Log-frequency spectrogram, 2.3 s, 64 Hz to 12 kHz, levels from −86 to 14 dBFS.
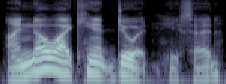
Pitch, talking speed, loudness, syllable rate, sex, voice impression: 105 Hz, 210 wpm, -16 LUFS, 4.0 syllables/s, male, masculine, adult-like, slightly thick, slightly refreshing, sincere, slightly elegant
